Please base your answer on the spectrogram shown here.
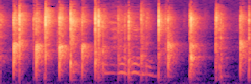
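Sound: short round of applause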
